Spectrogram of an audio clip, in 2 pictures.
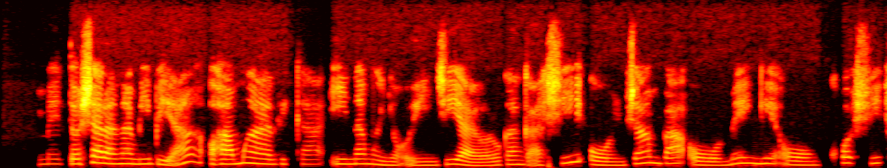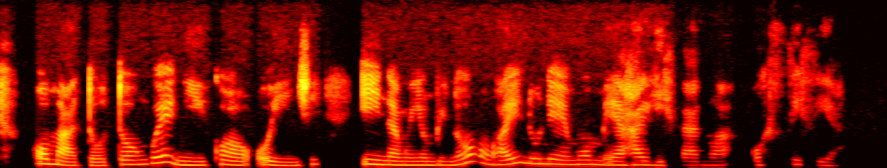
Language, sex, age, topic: Oshiwambo, female, 25-35, agriculture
